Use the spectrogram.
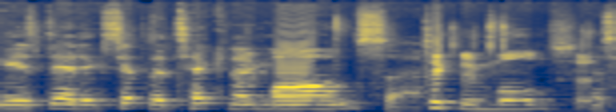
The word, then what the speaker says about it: Technomancer: Technomancer. That's how we pronounce it here. He's firing 2 shots. They're firing 2 shots at the Technomancer. 2 pluses to hit. There's a silent R. Mancer. Not a monster.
